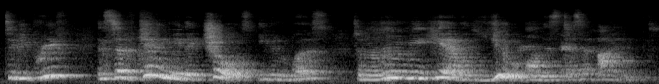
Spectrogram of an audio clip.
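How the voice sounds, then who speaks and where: A woman's voice: high voice, expressive, moderate pace, dark tone. A woman playing an imperious exiled duke and magician, a father, declaiming theatrically in a stage puppet play. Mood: grave, bitter. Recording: echoey room, distant microphone.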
